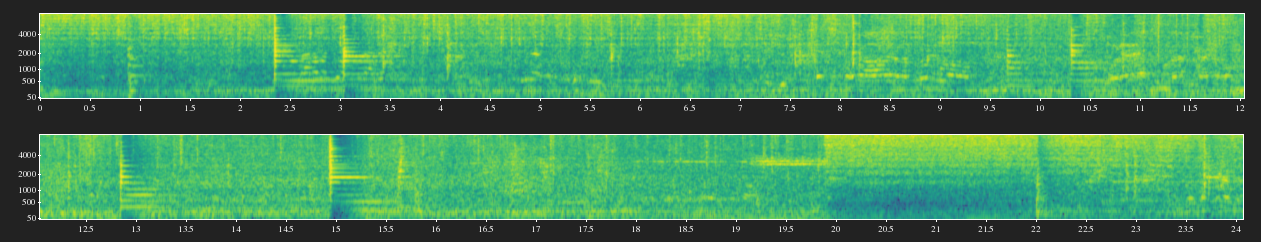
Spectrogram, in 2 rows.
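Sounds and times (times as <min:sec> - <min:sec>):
eggs sizzling in oil: 0:00.0 - 0:24.0
metal spatula striking griddle: 0:00.8 - 0:01.5, 0:02.2 - 0:14.0, 0:14.8 - 0:17.3, 0:22.8 - 0:24.0.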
